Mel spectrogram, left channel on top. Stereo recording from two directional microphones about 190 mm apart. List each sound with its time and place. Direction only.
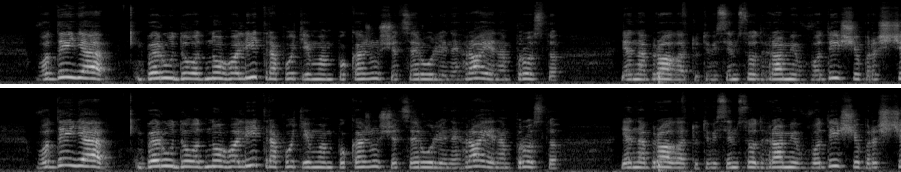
0.3 s speech: 30° right (ahead or behind)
